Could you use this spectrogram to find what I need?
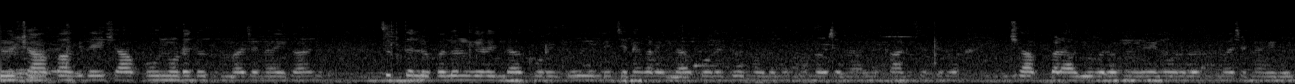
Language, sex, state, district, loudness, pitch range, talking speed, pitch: Kannada, female, Karnataka, Dakshina Kannada, -34 LUFS, 185-195 Hz, 105 wpm, 190 Hz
